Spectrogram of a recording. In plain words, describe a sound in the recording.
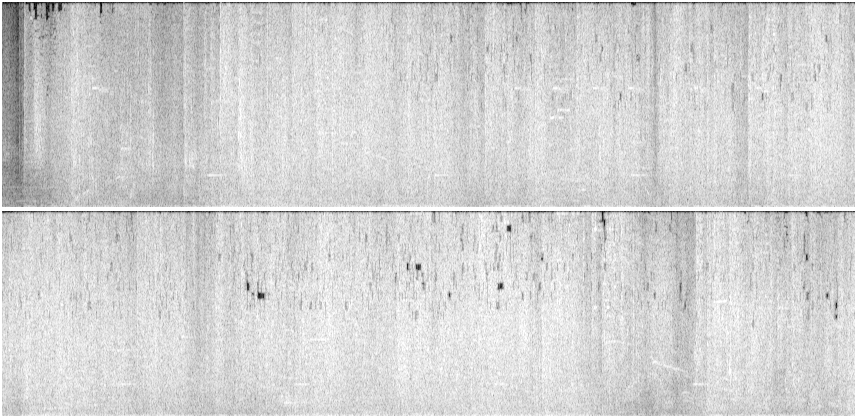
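Spell blasts, hits and bursts crackle in a busy video game battle.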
